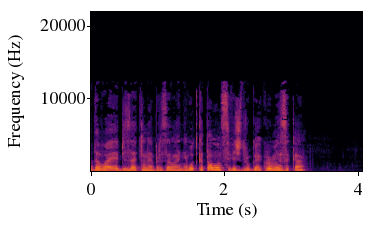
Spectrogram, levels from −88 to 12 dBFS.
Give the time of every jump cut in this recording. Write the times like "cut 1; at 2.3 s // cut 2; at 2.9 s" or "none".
none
